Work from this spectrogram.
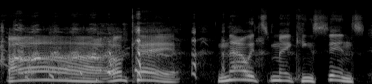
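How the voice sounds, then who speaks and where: A man playing a deadpan, bossy boss who interviews absurd job candidates in a mock-formal, deliberate way on an improvised comedy stream. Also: high-pitched, dry recording, exaggerated voice. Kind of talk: improvised comedy role-play.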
